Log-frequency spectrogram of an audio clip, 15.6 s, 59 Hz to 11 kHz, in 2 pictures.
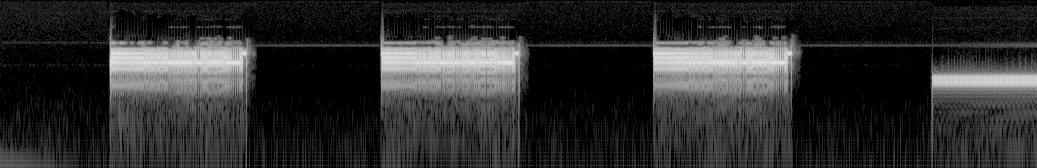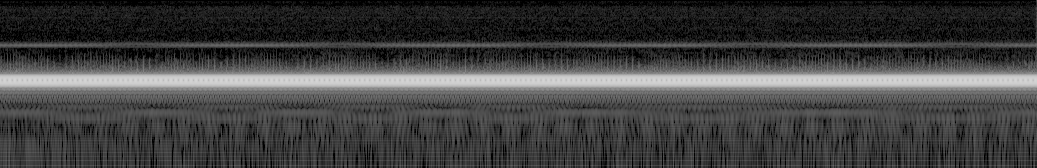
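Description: Emergency Alert System activation tones announcing a severe thunderstorm warning. Three one-second bursts of buzzing digital header data, about a second apart, come first. About seven seconds in, the steady two-tone attention signal (853 and 960 Hz sounded together) starts and holds.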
